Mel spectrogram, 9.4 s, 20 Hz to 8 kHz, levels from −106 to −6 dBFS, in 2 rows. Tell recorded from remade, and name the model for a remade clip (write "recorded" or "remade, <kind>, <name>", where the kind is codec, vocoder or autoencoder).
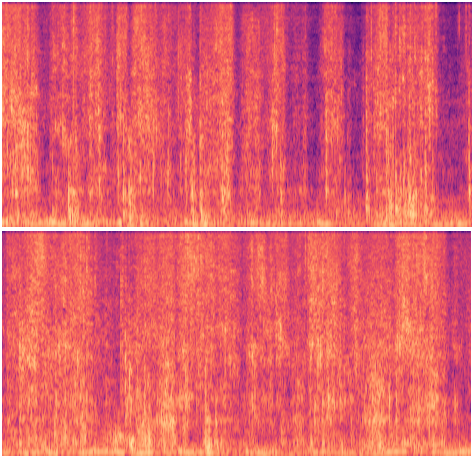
remade, vocoder, Vocos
